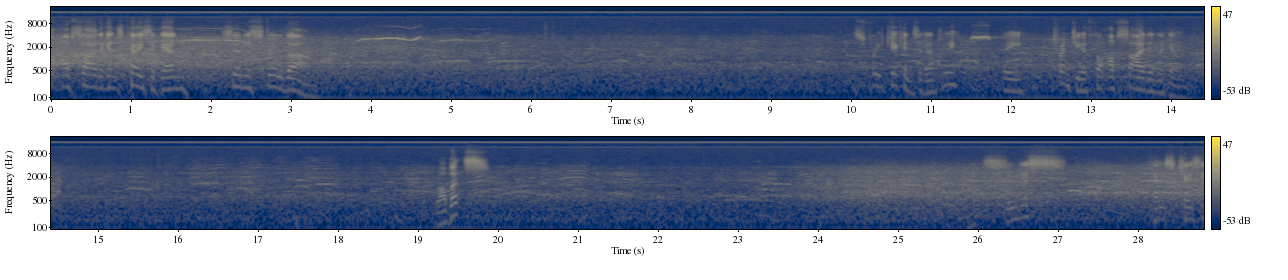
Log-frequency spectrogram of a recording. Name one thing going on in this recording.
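A large crowd cheers and chants loudly in an open stadium.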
